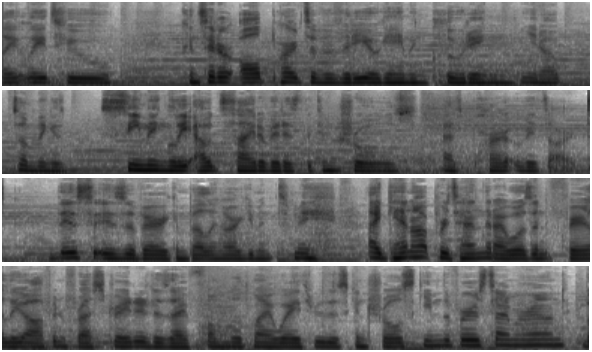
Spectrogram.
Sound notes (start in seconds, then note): none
